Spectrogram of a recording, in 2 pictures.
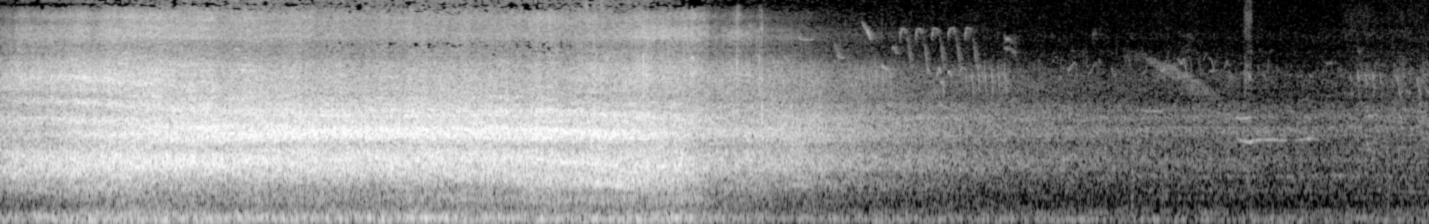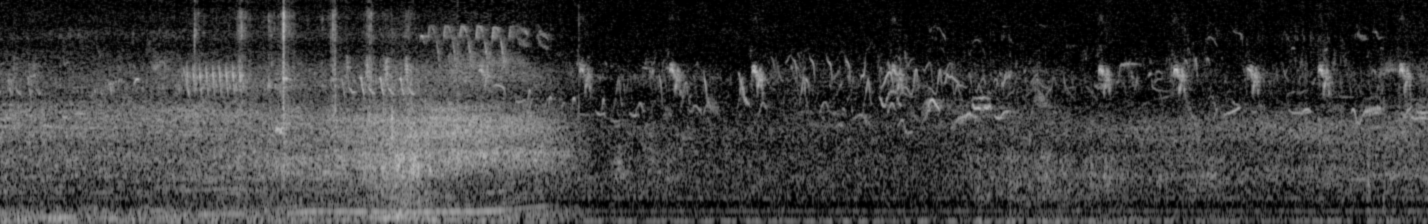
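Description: A train passing at speed on the main line: a loud, even rush of wheels and air for about seven seconds that then fades away over the next two. Later a road vehicle's engine briefly rises in pitch and cuts off, and birds chirp near the end.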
